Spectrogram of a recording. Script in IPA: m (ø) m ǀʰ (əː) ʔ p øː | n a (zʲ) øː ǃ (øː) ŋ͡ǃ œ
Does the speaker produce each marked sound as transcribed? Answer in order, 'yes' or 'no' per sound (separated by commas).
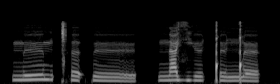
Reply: no, yes, yes, no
